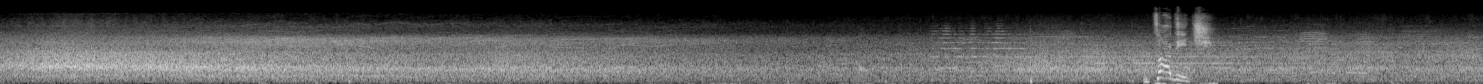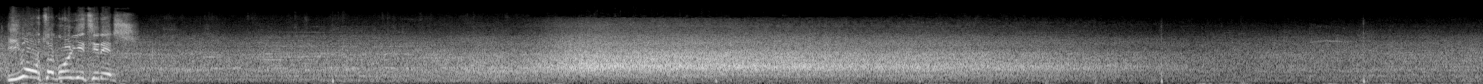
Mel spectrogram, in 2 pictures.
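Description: A large stadium crowd roars and cheers steadily, swelling at times.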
